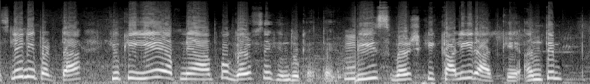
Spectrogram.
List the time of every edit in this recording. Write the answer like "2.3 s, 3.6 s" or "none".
3.5 s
